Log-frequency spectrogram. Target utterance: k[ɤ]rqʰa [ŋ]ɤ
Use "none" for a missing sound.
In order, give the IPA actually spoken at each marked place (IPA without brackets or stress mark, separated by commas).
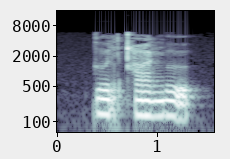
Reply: ɤ, ŋ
